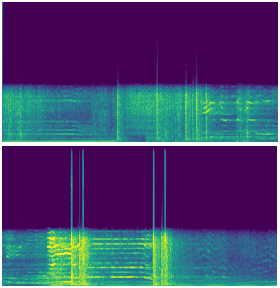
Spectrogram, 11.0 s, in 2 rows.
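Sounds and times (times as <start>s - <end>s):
firework bangs: 0.0s - 0.9s, 2.1s - 5.2s, 8.5s - 9.2s
music with long held chords: 0.0s - 11.0s.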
